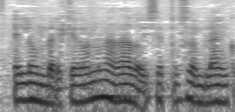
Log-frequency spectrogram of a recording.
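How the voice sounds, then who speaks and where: A man's medium-pitched voice at a fairly quick pace, fairly even in intonation, over noticeable background noise. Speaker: horror story narrator. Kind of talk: horror story narration.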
